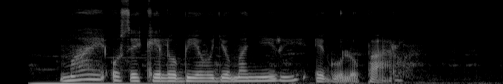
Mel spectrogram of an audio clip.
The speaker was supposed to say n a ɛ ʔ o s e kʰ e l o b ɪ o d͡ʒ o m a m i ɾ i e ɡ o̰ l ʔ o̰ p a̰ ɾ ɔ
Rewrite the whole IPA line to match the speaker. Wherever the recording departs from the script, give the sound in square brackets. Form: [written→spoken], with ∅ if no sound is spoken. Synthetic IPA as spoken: [n→m] a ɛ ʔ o s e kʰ e l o b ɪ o d͡ʒ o m a [m→ɲ] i ɾ i e ɡ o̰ l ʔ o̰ p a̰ ɾ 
